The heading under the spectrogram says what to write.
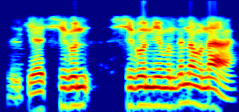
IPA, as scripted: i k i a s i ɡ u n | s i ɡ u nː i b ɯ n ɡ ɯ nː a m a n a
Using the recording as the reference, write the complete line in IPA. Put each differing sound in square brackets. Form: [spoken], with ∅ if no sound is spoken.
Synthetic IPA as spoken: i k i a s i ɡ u n | s i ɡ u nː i [m] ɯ n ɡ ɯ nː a m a n a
